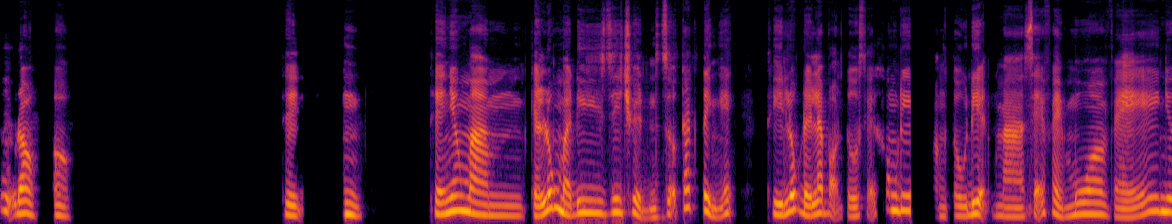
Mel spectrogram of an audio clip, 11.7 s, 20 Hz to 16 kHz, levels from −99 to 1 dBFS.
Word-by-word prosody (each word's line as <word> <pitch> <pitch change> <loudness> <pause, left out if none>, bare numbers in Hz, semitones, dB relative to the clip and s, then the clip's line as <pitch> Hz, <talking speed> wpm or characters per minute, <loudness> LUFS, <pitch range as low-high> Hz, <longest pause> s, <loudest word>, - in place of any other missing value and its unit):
tự 235 -3 -3
đâu. 200 -2 +4 0.2
Ờ. 160 -3 -5 2.1
Thì 165 -3 0 0.4
ừm. 180 -5 +2 0.7
Thế 185 -1 +4
nhưng 235 +3 +6
mà 185 -3 +5 0.4
cái 165 +1 +2
lúc 265 +7 +5
mà 225 -9 +5
đi 205 +3 +1
di 215 +3 0
chuyển 135 - -1
giữa 135 - -5
các 295 +1 -3
tỉnh 220 - +2
ấy, 200 - -4 0.3
thì 180 -3 +2
lúc 245 +5 +5
đấy 170 -4 +3
là 200 - +4
bọn 195 - -8
tớ 150 -1 -5
sẽ 155 - -12
không 250 -2 0
đi 245 0 +2 0.3
bằng 155 - -11
tàu 155 0 -6
điện 185 +2 +3
mà 150 -2 -3
sẽ 190 - -2
phải 195 -6 -3
mua 185 +4 -1
vé. 145 +4 -2
Như 225 -1 +4
185 Hz, 185 wpm, -24 LUFS, 160-215 Hz, 2.1 s, nhưng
